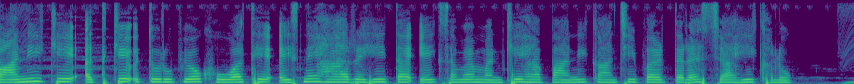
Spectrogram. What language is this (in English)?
Chhattisgarhi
